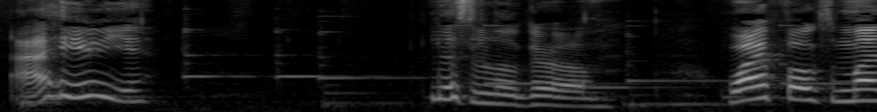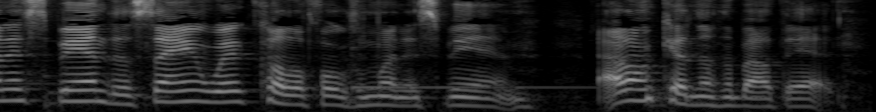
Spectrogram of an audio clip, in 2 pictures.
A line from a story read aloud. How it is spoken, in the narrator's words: She laughed her happy laugh and said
